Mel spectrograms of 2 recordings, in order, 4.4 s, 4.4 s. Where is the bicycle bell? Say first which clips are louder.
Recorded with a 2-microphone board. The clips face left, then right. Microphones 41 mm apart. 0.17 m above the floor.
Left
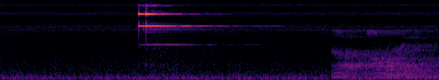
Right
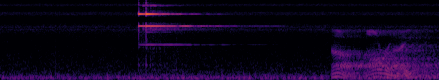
Left 2 dB; 20° right (ahead or behind), 2.5 m.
